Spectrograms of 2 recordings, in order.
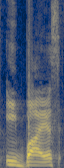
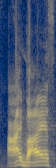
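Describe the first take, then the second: First: The first vowel sounds like "ee". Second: The first vowel sounds like "eye". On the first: The speaker calls it wrong. "it looks like it's pronounced as e-bias, and I know it's not pronounced e-bias" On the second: The speaker calls it right. "I think E is pronounced like an I. I think it's I-bias"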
